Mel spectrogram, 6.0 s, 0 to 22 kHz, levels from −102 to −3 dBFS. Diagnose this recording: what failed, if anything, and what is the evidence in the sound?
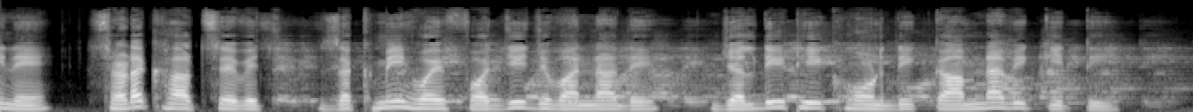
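The failure is in call processing: a feedback echo between two devices. From 1.29 s to the end of the clip, the speech returns at a steady interval of roughly 300 ms, with the repeats reaching about 14 dB below the direct speech. A second device in the same room is playing the call audio, and this microphone picks it up again. The local echo canceller only removes what its own loudspeaker plays, so it cannot cancel that path.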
